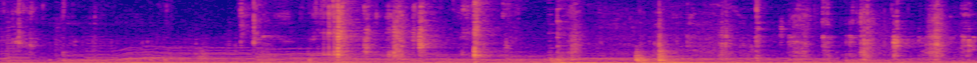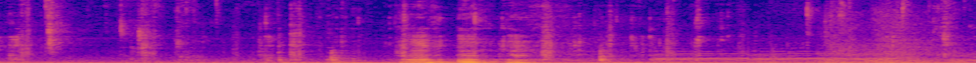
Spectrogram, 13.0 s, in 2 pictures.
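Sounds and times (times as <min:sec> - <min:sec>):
wet mouth chewing: 0:04.7 - 0:12.0.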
